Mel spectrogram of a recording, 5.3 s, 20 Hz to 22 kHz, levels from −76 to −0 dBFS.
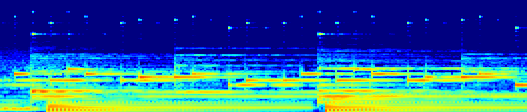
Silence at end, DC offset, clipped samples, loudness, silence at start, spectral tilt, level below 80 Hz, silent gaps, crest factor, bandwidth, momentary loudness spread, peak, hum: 0 s; under 0.1%; under 0.1%; -19 LUFS; 0 s; -6 dB/octave; -44 dBFS; none; 14 dB; 15 kHz; 6 LU; -6 dBFS; none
